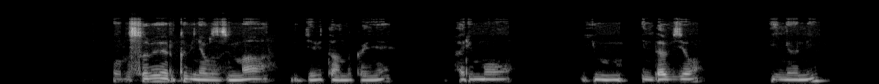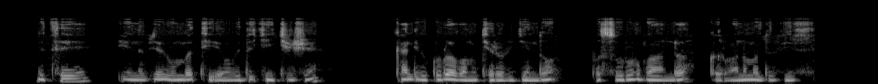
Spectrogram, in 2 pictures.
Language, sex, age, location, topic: Kinyarwanda, male, 50+, Huye, agriculture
